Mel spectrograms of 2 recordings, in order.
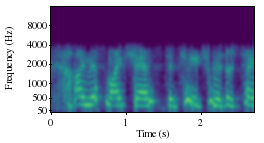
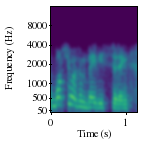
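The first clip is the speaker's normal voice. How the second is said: ordinary delivery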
